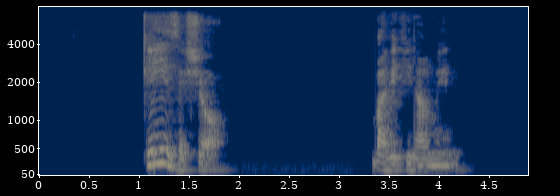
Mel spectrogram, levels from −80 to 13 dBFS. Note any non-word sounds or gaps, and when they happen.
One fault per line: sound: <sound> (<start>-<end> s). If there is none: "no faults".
no faults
